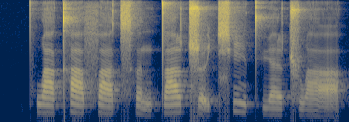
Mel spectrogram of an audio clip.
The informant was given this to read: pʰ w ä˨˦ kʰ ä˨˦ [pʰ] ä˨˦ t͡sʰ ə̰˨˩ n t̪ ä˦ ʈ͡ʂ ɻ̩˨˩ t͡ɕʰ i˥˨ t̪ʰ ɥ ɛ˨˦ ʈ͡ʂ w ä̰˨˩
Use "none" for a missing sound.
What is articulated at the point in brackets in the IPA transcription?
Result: f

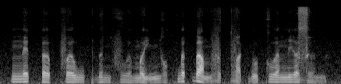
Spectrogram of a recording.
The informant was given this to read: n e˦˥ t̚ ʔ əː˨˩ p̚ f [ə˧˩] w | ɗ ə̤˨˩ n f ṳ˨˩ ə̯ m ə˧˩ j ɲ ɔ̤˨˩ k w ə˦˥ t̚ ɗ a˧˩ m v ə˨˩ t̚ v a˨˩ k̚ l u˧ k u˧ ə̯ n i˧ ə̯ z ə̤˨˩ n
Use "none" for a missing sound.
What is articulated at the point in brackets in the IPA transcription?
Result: ə˧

